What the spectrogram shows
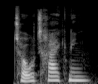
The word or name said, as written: tovtrækning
